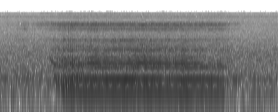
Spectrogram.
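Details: Adult man, a roommate's boyfriend, asleep, giving a single long, vibrating, droning snore of about two seconds; snoring.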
